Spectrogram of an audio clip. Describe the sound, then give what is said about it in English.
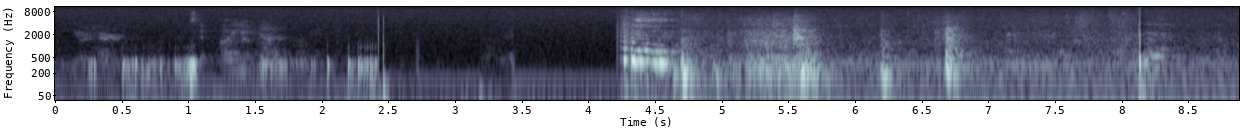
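Cabinet drawers slide and bang shut, with a sharp clack early on and then a longer stretch of rumbling slides and knocks, with faint voices in the background. “the cabinet drawers. They said they're yelling at me.”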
